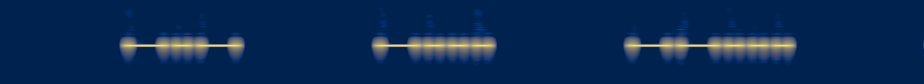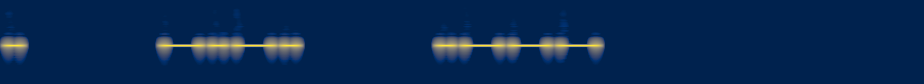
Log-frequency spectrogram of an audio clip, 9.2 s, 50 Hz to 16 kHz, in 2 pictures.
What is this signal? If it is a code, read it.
Morse code, heard as a keyed tone, about 21 wpm, spaced as for 9 wpm, 700 Hz. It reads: KB7ECJ
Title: USA Call Signs - 4x Character Spacing - 20wpm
